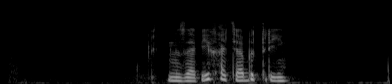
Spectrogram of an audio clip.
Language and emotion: Russian, neutral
